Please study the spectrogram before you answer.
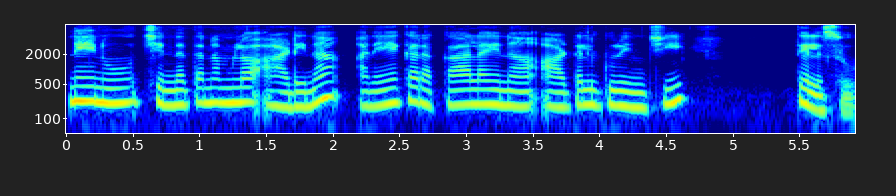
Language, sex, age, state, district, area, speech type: Telugu, female, 18-30, Andhra Pradesh, Konaseema, rural, spontaneous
